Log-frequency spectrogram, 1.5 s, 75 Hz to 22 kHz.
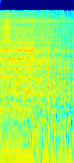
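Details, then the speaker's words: Yamaha YBR 125 single-cylinder motorcycle engine idling with a hard, rapid knocking beneath the exhaust beat; knock appears at idle after revving, and teardown traces it to a worn crankshaft main bearing. "Этот же к нам поступил со стуком двигателя. Стук двигателя на перекладке после перегазовки. Ладно. Мотор застучал, надо вскрывать."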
